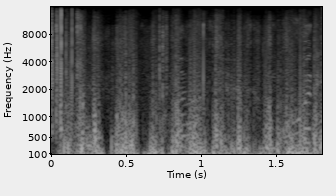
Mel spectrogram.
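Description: Strong gusts of a storm wind over the sea batter the microphone, a loud rough roar that surges and dips in quick pulses with no voices.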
